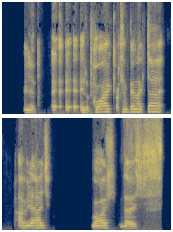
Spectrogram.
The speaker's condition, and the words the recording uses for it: Down syndrome. Plus, he's just easy to talk to, even if he's a little bit hard to understand at first.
